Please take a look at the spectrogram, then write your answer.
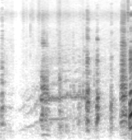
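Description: A rooster clucks in short, close bursts, a few sharp clucks and a brief squawk over an otherwise quiet farmyard background.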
